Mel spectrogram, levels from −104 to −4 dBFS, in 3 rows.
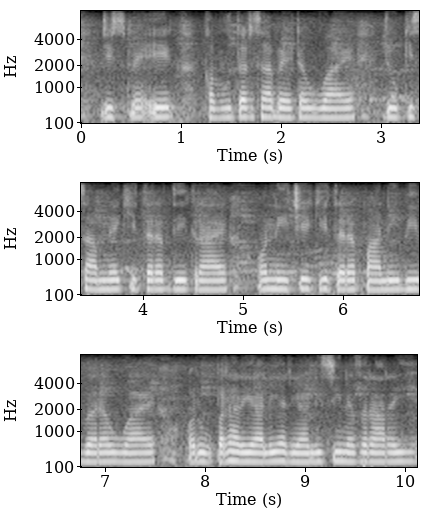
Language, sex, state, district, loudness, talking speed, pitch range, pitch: Hindi, female, Uttar Pradesh, Ghazipur, -19 LUFS, 200 wpm, 185-195 Hz, 190 Hz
